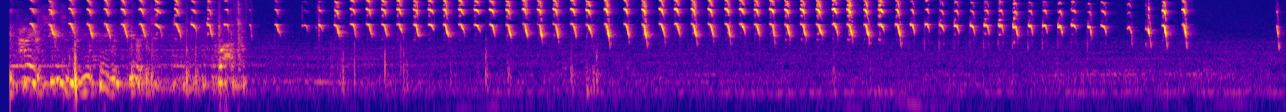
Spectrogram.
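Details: Pet guinea pig chirping: brief murmur and rustling at first, then a long steady series of high, bird-like downslurred chirps, about two and a half per second, fading out near the end.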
